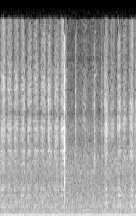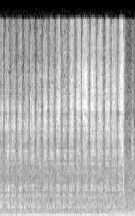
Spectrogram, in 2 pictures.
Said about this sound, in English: I like to put the polish on there just because I think it helps things a little bit.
